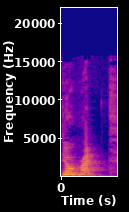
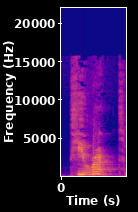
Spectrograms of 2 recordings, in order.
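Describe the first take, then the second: First: The first syllable is reduced to a quick d. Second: The first syllable has a full clear vowel. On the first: The speaker calls it right. "d, d, direct 이렇게 발음을 해주시면 좋습니다" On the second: The speaker calls it wrong. "direct 말고"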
